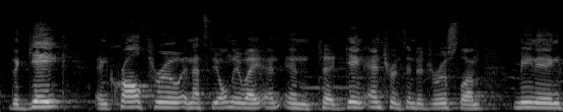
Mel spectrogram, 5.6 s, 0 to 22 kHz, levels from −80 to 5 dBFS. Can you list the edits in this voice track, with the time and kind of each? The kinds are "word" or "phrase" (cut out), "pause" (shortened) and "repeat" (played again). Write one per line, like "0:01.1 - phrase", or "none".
none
